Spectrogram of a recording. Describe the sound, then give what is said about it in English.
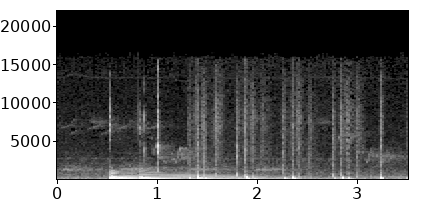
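A horse gives a loud, shaky whinny, then hooves clop in a steady, uneven rhythm on a hard surface, with no one speaking. “Whoa, there, easy now. Mary, what's wrong? Your horse is still over there.”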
